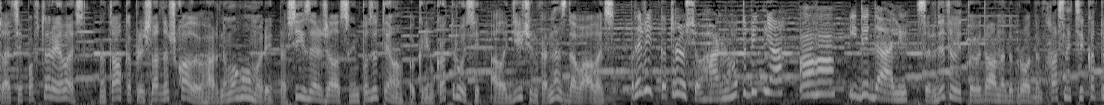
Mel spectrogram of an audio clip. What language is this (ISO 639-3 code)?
ukr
